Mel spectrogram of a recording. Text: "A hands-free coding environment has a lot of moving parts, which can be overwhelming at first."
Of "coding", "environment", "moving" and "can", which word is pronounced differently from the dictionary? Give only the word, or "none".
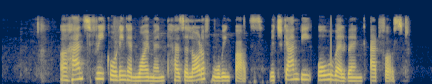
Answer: environment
